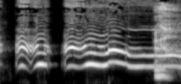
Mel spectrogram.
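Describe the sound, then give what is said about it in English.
A chicken lets out loud clucking squawks: two short wavering bursts followed by a longer warbling call that trails off, with no talking over it. “that's Sparky, codename Sparkalicious. She's my giant chicken sidekick”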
